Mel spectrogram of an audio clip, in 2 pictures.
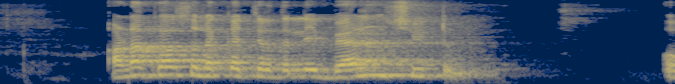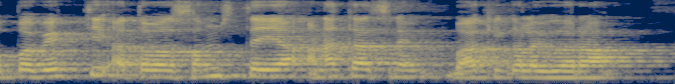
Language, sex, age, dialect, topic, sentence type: Kannada, male, 18-24, Coastal/Dakshin, banking, statement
